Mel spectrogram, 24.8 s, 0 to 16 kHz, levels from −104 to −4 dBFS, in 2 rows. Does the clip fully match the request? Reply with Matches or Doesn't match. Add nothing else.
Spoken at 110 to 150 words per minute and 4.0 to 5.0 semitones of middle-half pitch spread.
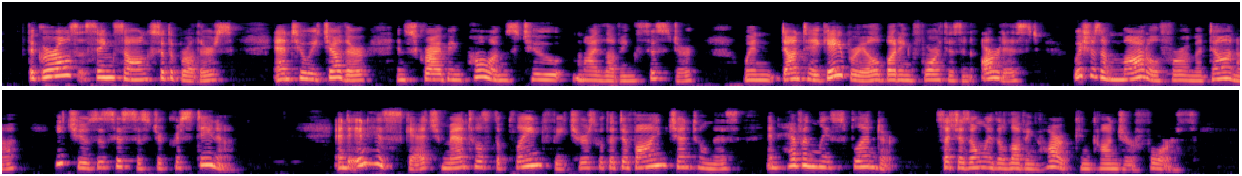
Matches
